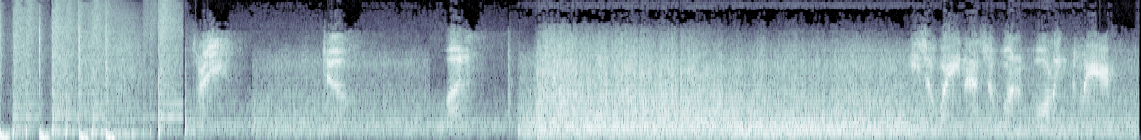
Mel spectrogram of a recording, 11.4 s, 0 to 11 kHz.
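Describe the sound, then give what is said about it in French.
A drop sequence of an X-15 rocket plane from a 1961 film: a few sharp clicks and muffled radio voices, then a loud, steady rocket engine roar suddenly ignites and keeps thundering while voices cut in over it. “en illustration sonore, je vous ai mis une petite séquence de largage tirée du film X-15 de 1961”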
